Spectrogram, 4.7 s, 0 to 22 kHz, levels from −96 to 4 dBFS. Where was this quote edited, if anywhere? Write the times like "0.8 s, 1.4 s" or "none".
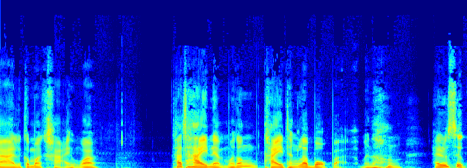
none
